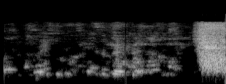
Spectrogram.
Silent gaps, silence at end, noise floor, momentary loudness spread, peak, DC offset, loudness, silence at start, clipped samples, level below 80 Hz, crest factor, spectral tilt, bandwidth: none; 0 s; -36 dBFS; 22 LU; 0 dBFS; under 0.1%; -20 LUFS; 0.05 s; under 0.1%; -86 dBFS; 20 dB; 4.5 dB/octave; 8 kHz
